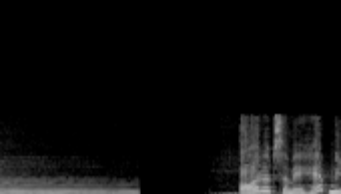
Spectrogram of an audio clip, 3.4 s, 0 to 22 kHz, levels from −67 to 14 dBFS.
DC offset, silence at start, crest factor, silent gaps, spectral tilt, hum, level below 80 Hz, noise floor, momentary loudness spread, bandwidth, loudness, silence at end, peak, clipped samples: under 0.1%; 0 s; 14 dB; none; -4 dB/octave; none; -46 dBFS; -76 dBFS; 18 LU; 9.4 kHz; -18 LUFS; 0 s; -6 dBFS; under 0.1%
